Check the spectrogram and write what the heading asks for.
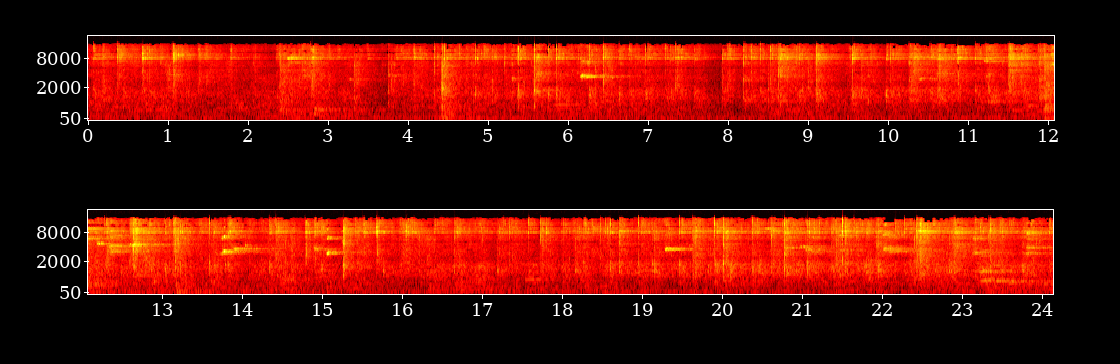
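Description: Table tennis balls clicking off rackets and tables in quick, irregular rallies, with hits from several tables at once. Some hits give a brief high ping.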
